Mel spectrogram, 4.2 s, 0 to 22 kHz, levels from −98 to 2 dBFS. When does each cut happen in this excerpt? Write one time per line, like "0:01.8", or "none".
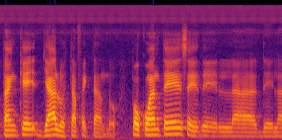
0:01.8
